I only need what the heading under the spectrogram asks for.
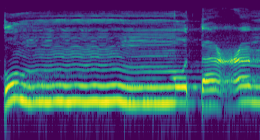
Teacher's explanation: mim yang bertasdid gunnah musyaddadah, kita dengungkan selama 3 harokat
